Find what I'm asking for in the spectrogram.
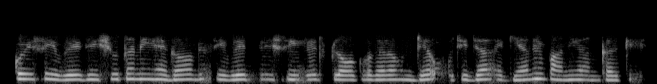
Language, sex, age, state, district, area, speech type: Punjabi, female, 18-30, Punjab, Mansa, urban, conversation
